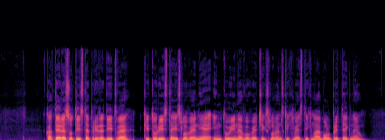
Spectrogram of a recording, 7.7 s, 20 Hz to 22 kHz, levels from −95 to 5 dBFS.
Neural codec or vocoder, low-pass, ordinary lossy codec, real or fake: none; 14.4 kHz; MP3, 96 kbps; real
